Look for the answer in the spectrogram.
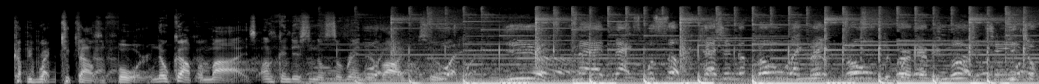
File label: Commercial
